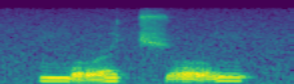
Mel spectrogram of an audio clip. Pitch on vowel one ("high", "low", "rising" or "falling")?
low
